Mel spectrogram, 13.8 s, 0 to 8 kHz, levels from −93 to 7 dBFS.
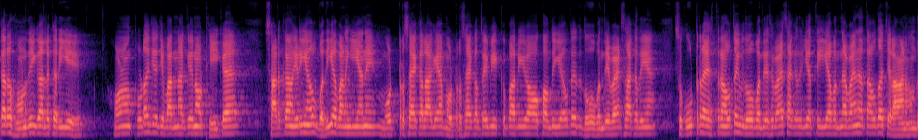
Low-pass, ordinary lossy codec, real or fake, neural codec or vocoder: none; none; real; none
